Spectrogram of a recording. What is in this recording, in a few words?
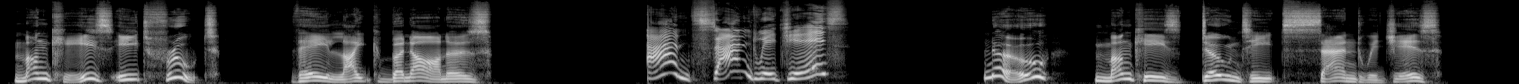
At the Zoo British English; oxford read and imagine starter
